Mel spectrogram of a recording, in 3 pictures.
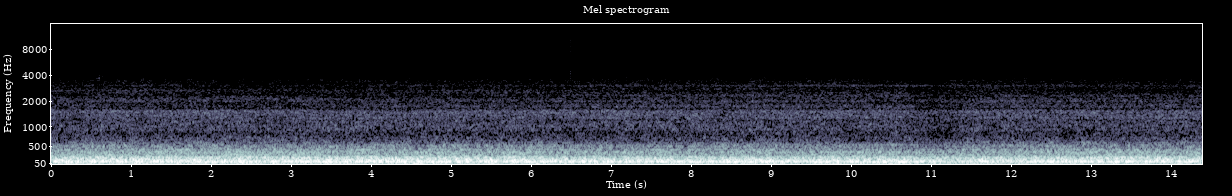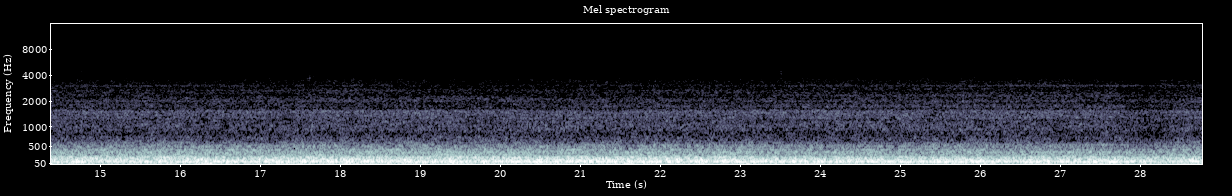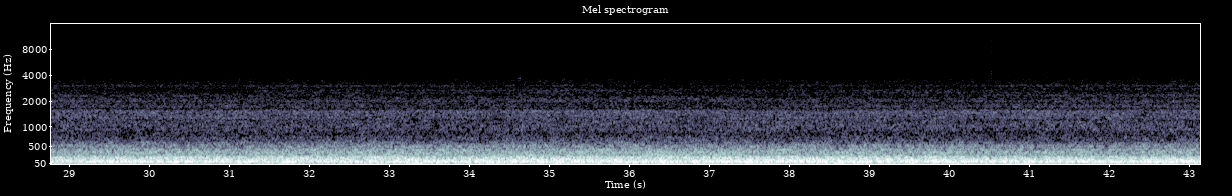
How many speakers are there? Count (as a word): zero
